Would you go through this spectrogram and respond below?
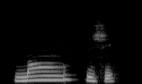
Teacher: for the verb manger, the first syllable is a little longer.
